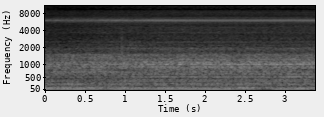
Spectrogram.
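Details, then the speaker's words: Torque converter balancing machine testing a vendor's converter at 500 RPM with the belts removed: steady high-pitched whine over the motor hum with no knocks is VFD motor switching-frequency noise, not the spindle. "So, that's until the VFD starts to make a little bit of noise. I've taken the uh the belts off. And that's not the spindle making that noise. It's actually VFD motor uh frequency noise."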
